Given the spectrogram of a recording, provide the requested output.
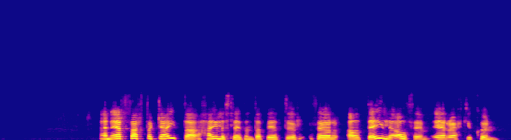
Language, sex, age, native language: Icelandic, female, 30-39, Icelandic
